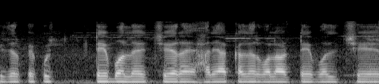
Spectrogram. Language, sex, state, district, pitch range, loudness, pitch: Hindi, female, Punjab, Fazilka, 120-125 Hz, -17 LUFS, 120 Hz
